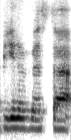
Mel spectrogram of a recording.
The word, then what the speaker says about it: Buena Vista: winston salem and yes i intentionally said buena vista i know how to speak a little bit of spanish but that's how you say it when you live here in winston-salem so we have several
